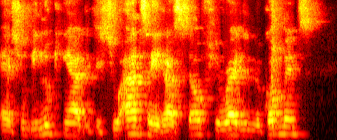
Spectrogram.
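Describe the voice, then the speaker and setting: A man's voice: mid-range voice, fast, slight background noise. A man hosting a casual interview show, upbeat and promotional, repeating calls to action to viewers. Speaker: show host. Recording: roomy echo.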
